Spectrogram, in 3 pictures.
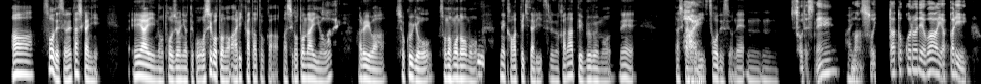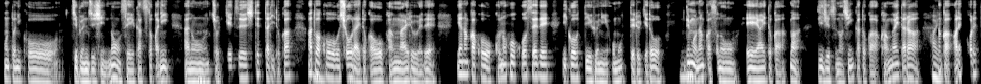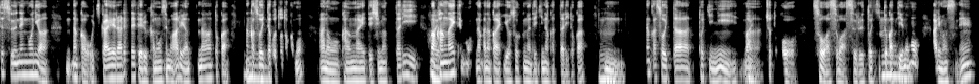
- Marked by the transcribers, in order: other background noise
- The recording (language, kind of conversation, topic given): Japanese, advice, 不確実な状況にどう向き合えば落ち着いて過ごせますか？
